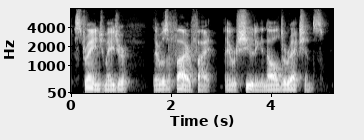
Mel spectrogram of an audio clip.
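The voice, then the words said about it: Put-on southern drawl. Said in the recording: “How's your southern drawl? ... I can make that work.”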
